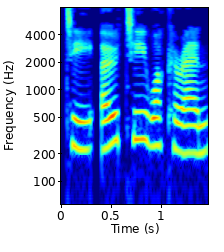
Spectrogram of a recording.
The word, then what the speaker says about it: Teotihuacan: The name is pronounced T-O-T-W-A-K-A-N in Nahuatl, with the accent on the syllable wa.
